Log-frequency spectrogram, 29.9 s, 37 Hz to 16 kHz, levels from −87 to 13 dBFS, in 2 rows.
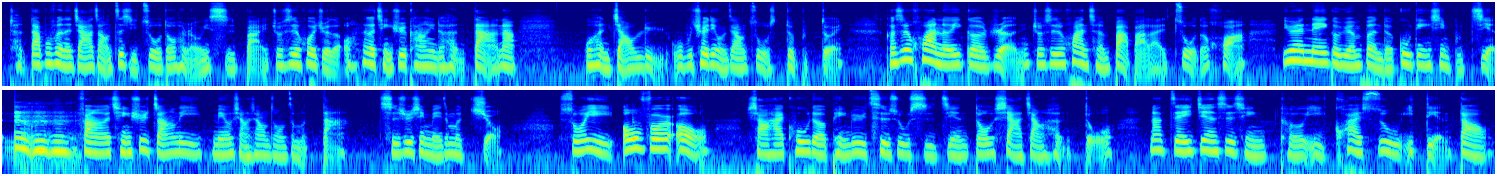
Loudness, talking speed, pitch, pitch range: -34 LUFS, 275 characters per minute, 170 Hz, 145-185 Hz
